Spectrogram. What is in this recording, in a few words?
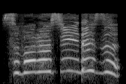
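Japanese; RPK-203; appreciate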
